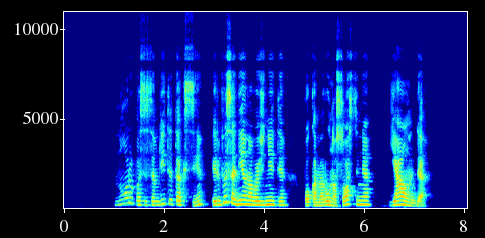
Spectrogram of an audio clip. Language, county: Lithuanian, Kaunas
